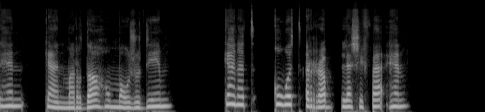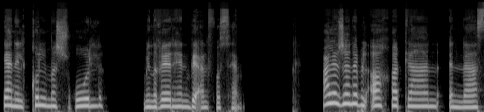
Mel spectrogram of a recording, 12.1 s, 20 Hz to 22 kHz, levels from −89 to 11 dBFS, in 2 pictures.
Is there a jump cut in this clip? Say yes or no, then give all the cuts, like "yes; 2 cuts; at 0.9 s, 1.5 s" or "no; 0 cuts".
yes; 1 cut; at 11.0 s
